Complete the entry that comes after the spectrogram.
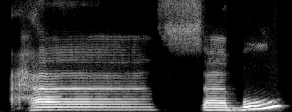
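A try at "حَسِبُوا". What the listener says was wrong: Hasibu, do not change on ain kalima.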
